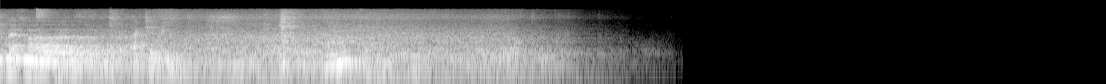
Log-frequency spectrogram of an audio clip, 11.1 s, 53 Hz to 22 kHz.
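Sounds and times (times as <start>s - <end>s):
audience murmuring: 0.8s - 5.9s
short rising vocal sound: 1.8s - 5.7s.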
